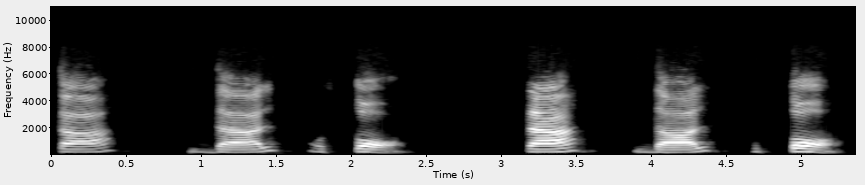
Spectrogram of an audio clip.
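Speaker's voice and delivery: "ता", "दाल", "तो" said slowly in turn; letter contrast demo. Shown as a demonstration. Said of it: "इन तीनों में".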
